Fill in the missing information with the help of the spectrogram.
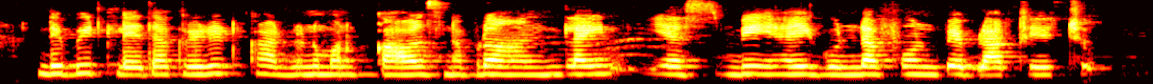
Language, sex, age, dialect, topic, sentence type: Telugu, female, 56-60, Southern, banking, statement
